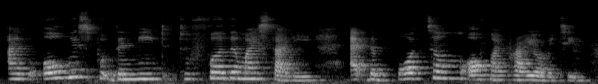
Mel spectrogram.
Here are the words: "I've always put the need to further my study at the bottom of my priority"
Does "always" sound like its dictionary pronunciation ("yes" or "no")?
no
